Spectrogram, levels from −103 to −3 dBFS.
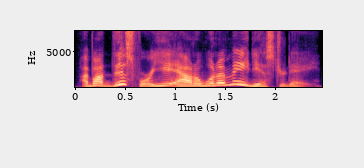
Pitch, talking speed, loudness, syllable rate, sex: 245 Hz, 265 wpm, -16 LUFS, 5.7 syllables/s, female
